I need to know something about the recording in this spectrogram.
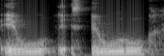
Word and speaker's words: euro: Juste pour vous aider, hein, Euro, le E, tu remplaces par E accent aigu, le U, tu le prononces en son OU.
